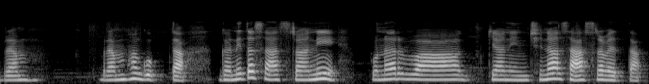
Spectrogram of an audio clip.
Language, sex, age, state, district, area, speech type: Telugu, female, 18-30, Andhra Pradesh, Nellore, rural, spontaneous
